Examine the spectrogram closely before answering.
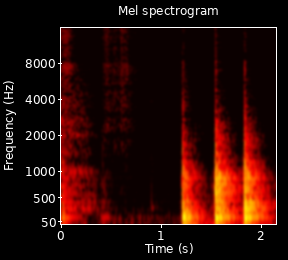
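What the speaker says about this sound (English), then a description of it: "remember this knock?" Three firm knocks land on a door or wooden surface in an even, unhurried rhythm, close and loud, after a short stretch of faint background sound and near silence.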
